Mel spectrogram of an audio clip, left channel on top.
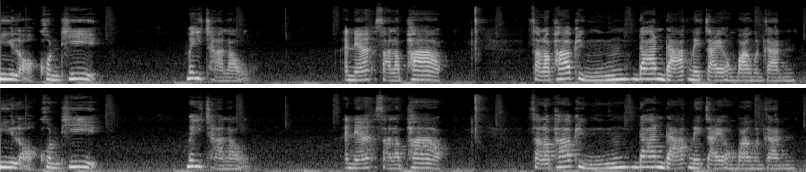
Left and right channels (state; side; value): normal; both; correlation 0.64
